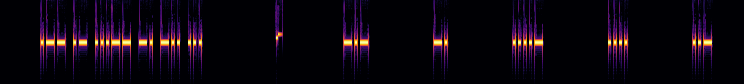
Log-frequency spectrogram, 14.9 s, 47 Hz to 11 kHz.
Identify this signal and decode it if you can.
Morse code, heard as a keyed tone, about 21 wpm, spaced as for 10 wpm, 700 Hz. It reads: WA3NDS KN4HU
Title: USA Call Signs - 6 Characters - 8x Character Spacing - 22wpm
